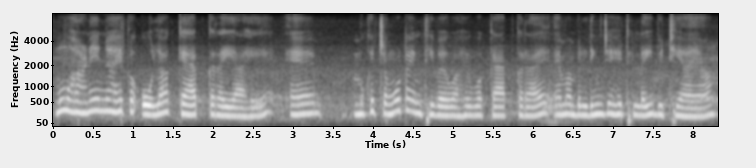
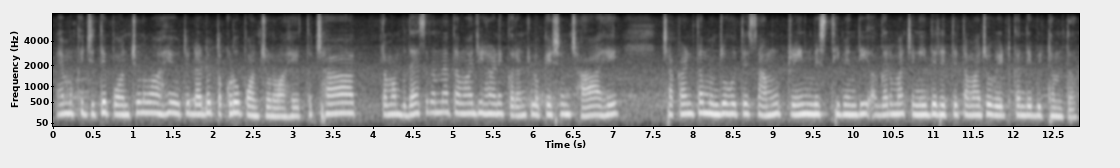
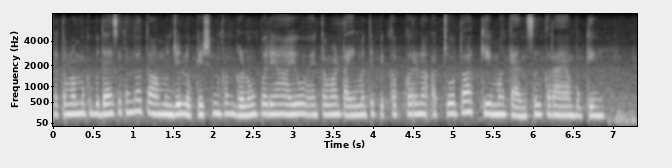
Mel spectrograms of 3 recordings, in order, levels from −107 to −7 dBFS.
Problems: none marked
